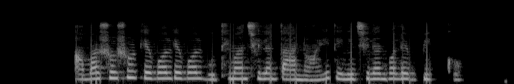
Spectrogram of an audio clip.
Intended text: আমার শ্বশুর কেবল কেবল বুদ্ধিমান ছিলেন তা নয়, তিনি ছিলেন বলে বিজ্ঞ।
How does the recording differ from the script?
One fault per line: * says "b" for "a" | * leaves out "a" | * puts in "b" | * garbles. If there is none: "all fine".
all fine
